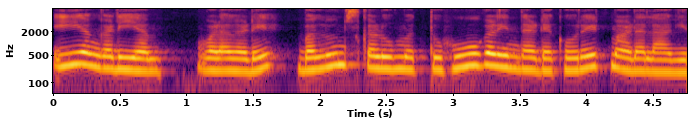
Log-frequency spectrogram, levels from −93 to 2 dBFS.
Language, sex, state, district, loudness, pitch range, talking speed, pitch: Kannada, female, Karnataka, Bidar, -15 LUFS, 210-255 Hz, 115 wpm, 225 Hz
